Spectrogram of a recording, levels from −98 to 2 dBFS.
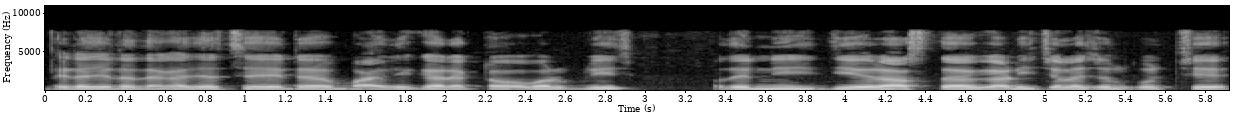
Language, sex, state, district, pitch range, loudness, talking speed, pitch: Bengali, male, West Bengal, North 24 Parganas, 110-115 Hz, -25 LUFS, 150 wpm, 110 Hz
